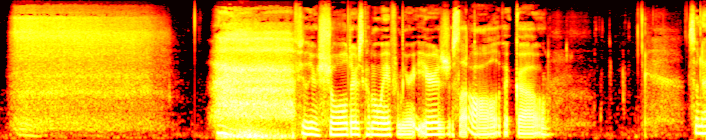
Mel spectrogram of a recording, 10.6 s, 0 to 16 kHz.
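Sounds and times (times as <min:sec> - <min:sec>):
deep breath during a guided relaxation: 0:00.0 - 0:04.4, 0:09.6 - 0:10.3
speech: 0:04.5 - 0:08.4, 0:10.4 - 0:10.5.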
